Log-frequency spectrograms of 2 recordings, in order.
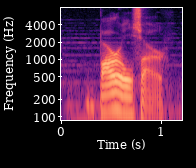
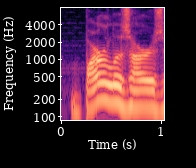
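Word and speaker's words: Barilzar: Now, my faithful and obedient service, let us discuss Bazar's Ballsar. I've been saying it wrong for 20 years. Barlazar's maze band.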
